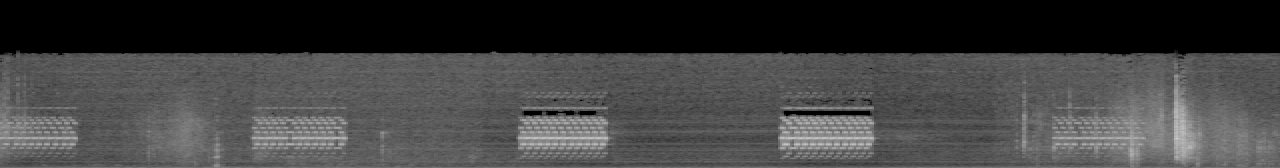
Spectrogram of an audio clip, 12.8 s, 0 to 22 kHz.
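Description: Electronic telephone ringer warbling in five short rings about 2.6 s apart, unanswered. There is a sharp click just before the end.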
